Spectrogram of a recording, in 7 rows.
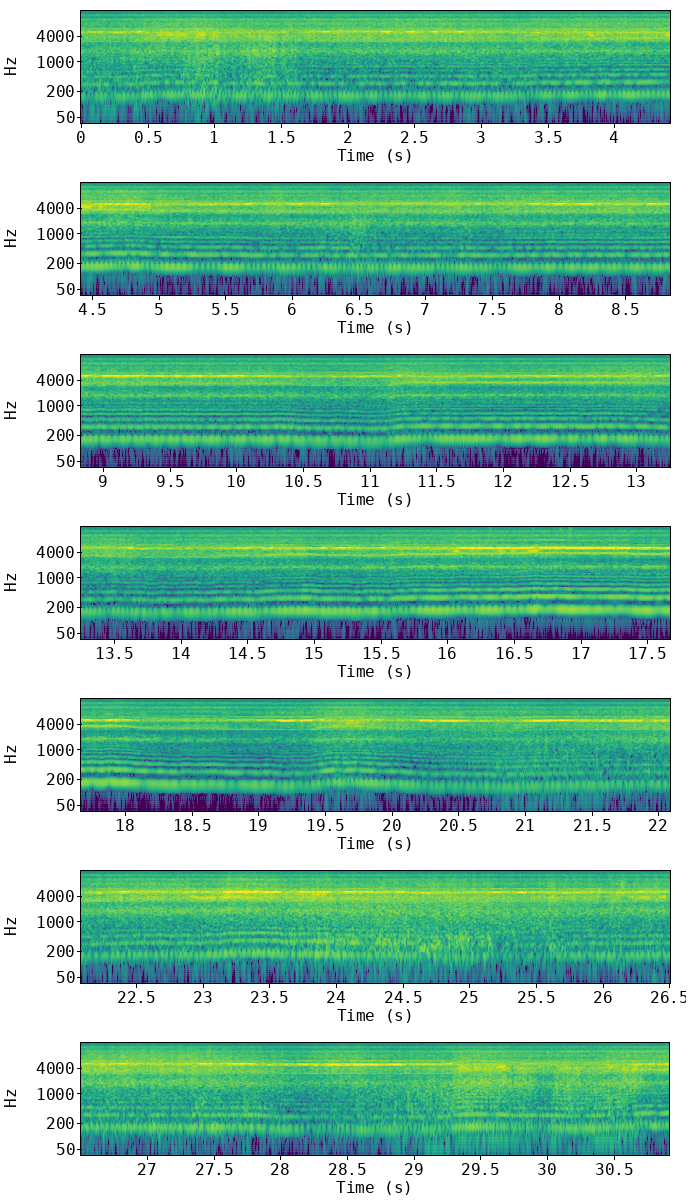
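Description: Motors and propellers of a 300-size FPV tricopter, heard from its onboard camera: a buzzing hum whose pitch repeatedly rises and falls as the throttle changes. A thin steady high whine runs above it, and wind rumbles on the microphone, strongest about two-thirds of the way through.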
